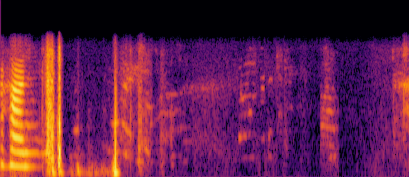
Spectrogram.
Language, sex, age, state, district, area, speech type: Dogri, female, 18-30, Jammu and Kashmir, Samba, rural, conversation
